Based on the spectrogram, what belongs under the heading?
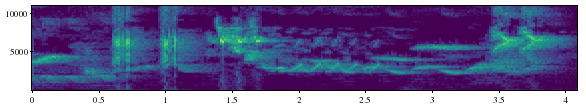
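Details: Hill blue flycatcher song for luring and training birds. A high, thin whistle leads into a fast wavering trill, then sustained sweet high notes. A few dry clicks sound early on.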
